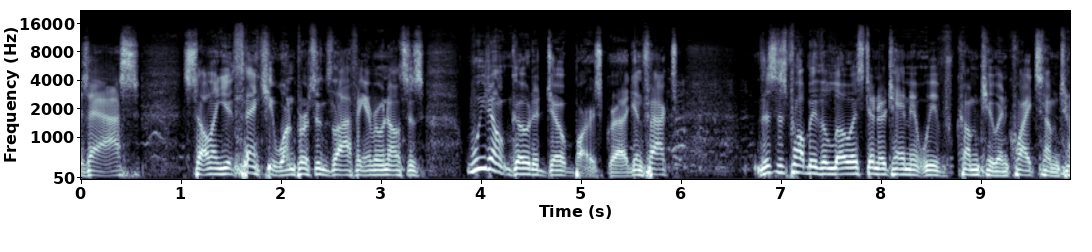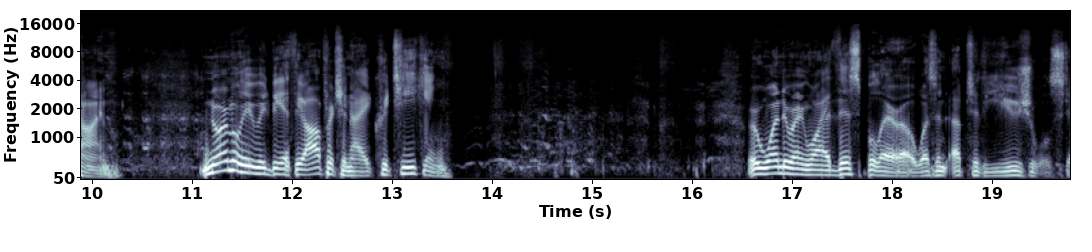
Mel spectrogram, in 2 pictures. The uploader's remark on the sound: Live from Shakespeare and Company in Paris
